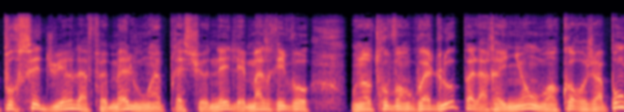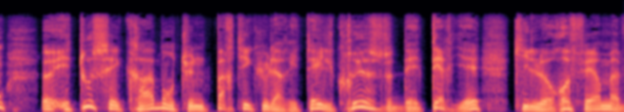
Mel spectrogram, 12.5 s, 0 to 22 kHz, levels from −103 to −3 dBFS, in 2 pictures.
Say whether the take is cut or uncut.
uncut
